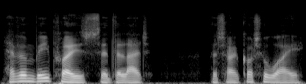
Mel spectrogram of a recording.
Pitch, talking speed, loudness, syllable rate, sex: 105 Hz, 195 wpm, -18 LUFS, 5.5 syllables/s, male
